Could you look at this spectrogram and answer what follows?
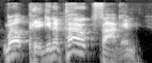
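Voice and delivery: high, loud fake Cockney mimicry; hammed-up Cockney imitation; mock Cockney. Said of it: "John's like".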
